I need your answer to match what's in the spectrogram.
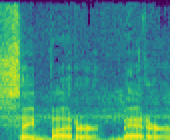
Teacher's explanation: I can teach people to do the single R because I just tell them, I say butter, better. We're doing the same thing, the alveolar flap.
